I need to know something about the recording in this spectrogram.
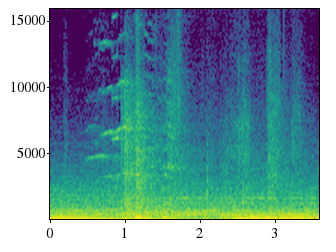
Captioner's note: simultaneous doors closing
